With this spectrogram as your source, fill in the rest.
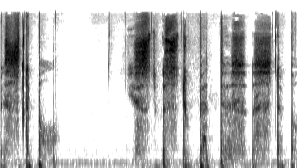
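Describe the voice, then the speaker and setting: The voice is a man's whisper. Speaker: ASMR creator. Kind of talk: close-up whispered ASMR trigger words. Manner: whispered, close to the microphone. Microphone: studio mic.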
